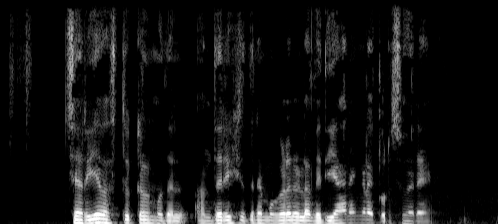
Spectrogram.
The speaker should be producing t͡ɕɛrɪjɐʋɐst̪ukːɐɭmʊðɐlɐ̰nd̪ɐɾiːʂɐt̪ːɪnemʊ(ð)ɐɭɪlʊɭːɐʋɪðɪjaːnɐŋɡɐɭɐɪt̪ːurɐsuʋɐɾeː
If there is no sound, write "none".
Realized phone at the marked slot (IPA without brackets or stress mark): ɣ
